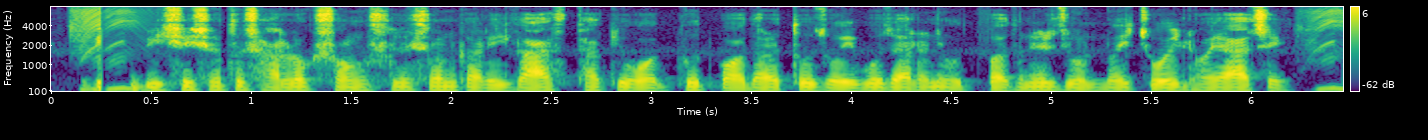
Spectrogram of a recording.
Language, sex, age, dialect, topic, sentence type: Bengali, male, 18-24, Rajbangshi, agriculture, statement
